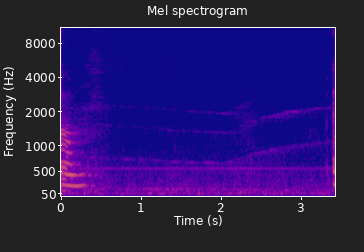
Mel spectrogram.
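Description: A siren wails faintly in the distance, its steady tone slowly bending, after a brief voice at the start.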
